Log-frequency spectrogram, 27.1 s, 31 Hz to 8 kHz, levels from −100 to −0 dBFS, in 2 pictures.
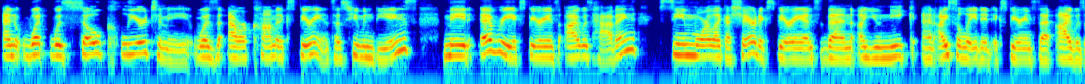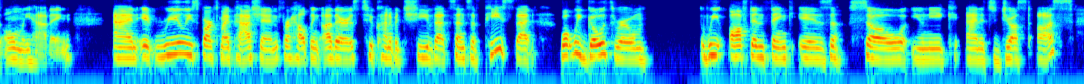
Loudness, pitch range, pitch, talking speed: -27 LUFS, 165-205 Hz, 185 Hz, 155 wpm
